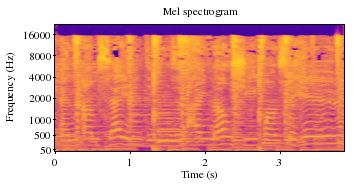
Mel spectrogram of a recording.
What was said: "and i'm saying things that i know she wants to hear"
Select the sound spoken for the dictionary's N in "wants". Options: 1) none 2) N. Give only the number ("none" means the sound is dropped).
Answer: 2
